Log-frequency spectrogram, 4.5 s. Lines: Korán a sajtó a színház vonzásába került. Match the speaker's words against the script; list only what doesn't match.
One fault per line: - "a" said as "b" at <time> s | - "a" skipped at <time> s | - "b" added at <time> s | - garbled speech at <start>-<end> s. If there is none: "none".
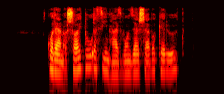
none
